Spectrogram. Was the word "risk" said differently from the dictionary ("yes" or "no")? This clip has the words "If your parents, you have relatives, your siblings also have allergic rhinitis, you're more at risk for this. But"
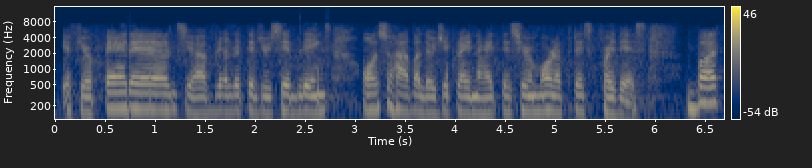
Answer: no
